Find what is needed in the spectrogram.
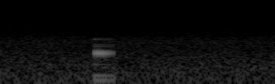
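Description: Near silence: room tone, broken once about three-quarters of a second in by a short voiced hesitation sound from the man, like a brief "uh".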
